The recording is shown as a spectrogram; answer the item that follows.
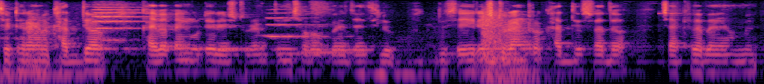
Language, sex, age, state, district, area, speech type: Odia, male, 18-30, Odisha, Ganjam, urban, spontaneous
